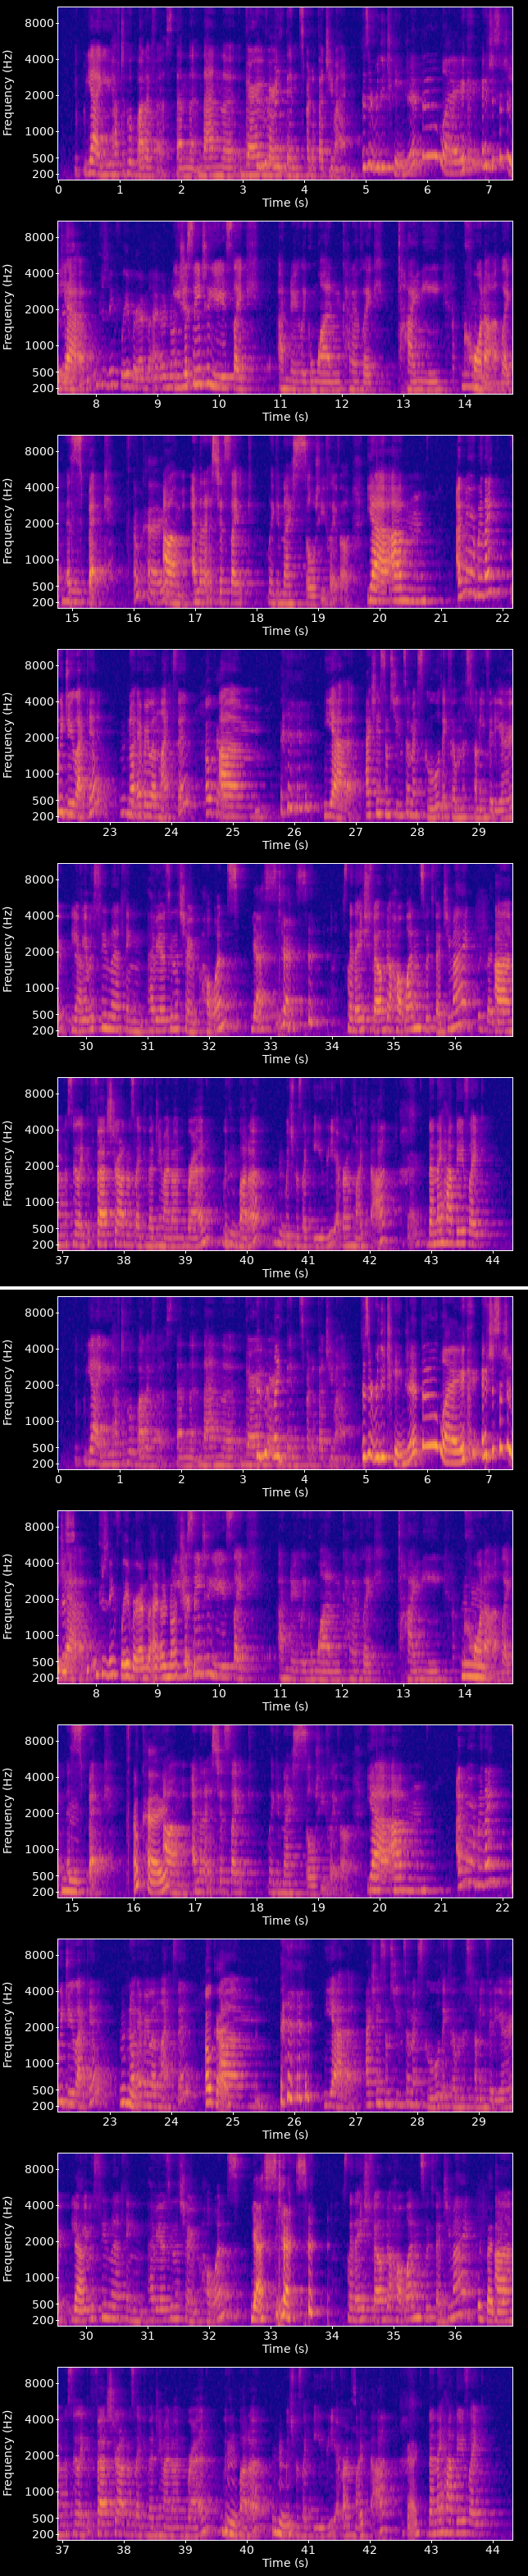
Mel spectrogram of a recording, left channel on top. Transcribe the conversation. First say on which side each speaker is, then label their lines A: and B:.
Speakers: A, on the left; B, on the right.
A: yeah, you have to put butter first, then the then the very,
B: Does
A: very
B: it like
A: thin spread of Vegemite.
B: does it really change it though? Like it's just such
A: Yeah.
B: a dis interesting flavor. I'm I, I'm not
A: You just
B: sure.
A: need to use like I don't know, like one kind of like tiny
B: Mm,
A: corner, like
B: mm,
A: a speck.
B: okay.
A: Um, and then it's just like like a nice salty flavor. Yeah,
B: Mm,
A: um I don't know, we like we do like it.
B: hmm
A: Not everyone likes it.
B: Okay.
A: Um
B: <laughs>
A: yeah, actually some students at my school, they filmed this funny video. Have
B: Yeah.
A: you ever seen the thing have you ever seen the show Hot Ones?
B: Yes, yes. <laughs>
A: So they filmed a hot ones with Vegemite.
B: With Vegemite.
A: Um, so like first round was like Vegemite on bread
B: hmm
A: with butter,
B: hmm
A: which was like easy. Everyone
B: Classic.
A: liked that.
B: Okay.
A: Then they had these like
